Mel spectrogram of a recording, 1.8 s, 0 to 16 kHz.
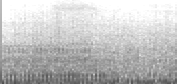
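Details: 2013 Royal Enfield Classic 500 fuel-injected single, riding after both spark plugs were replaced to cure a misfire caused by one dead plug and one partly weak plug. Firm, regular thump with no skips; fires evenly, running normally.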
